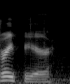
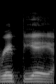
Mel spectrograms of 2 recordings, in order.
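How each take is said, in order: First: The word has an ordinary English pronunciation. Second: The word has a French-style pronunciation.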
